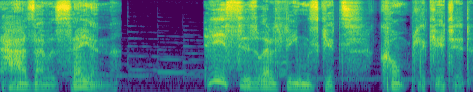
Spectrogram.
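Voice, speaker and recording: Faint music plays in the background as a man does a cartoonish character voice, fairly low in pitch and at a very slow pace. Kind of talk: campfire ghost story. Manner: drawling, folksy.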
